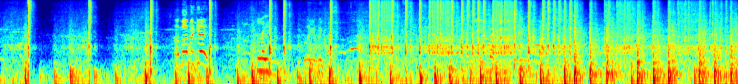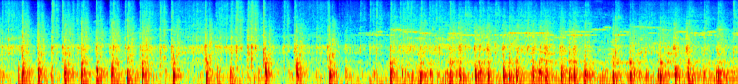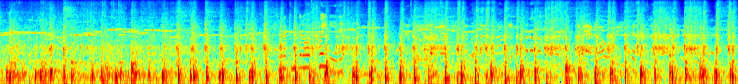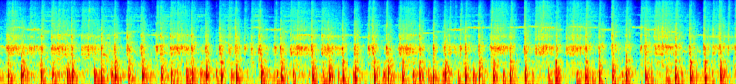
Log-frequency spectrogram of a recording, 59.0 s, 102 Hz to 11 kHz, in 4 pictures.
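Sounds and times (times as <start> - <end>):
bass drum and snare beats: 0.0 - 59.0
marching band playing: 0.0 - 59.0.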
